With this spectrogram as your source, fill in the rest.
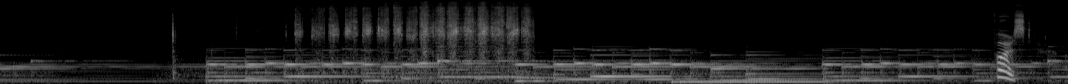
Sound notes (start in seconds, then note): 2.8 raspy sound of sanding; 7.1 soft melody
